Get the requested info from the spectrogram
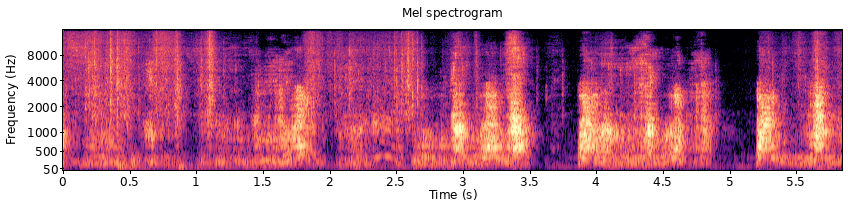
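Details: American Staffordshire Bully dogs from a litter born 11/16/2017, barking in loud, broad bursts of several closely spaced woofs separated by short pauses, with a background hum.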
